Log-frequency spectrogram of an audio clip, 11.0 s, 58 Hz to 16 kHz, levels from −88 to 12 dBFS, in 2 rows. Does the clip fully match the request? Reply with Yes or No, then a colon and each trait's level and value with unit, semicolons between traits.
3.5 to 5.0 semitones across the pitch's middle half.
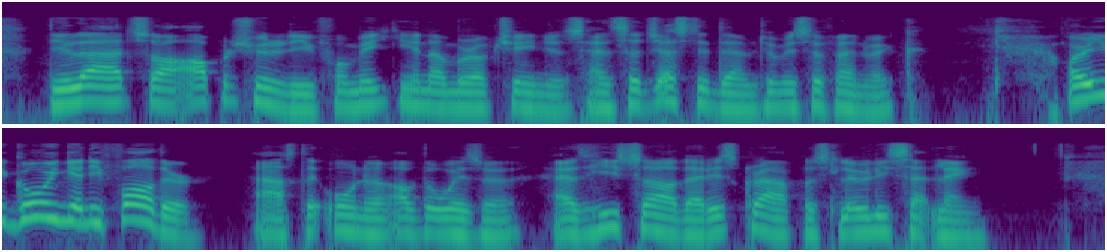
Yes: average, 4.1 semitones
